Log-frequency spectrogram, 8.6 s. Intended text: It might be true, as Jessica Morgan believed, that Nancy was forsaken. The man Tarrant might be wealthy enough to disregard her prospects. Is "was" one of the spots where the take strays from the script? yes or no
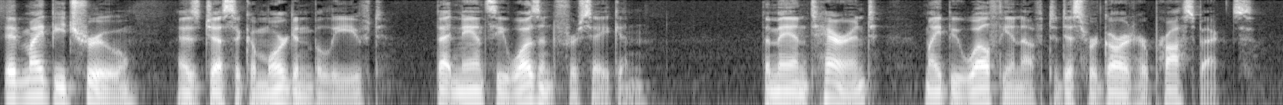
yes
